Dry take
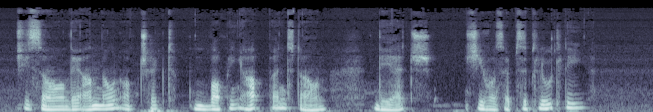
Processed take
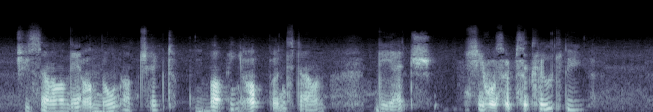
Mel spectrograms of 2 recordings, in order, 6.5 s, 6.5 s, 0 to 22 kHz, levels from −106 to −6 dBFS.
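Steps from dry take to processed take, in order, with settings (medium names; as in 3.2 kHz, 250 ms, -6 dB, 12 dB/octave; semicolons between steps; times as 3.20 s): pitch shift switched off and on +4 st, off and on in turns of 403 ms; mistuned SSB -230 Hz 430–3500 Hz; time-frequency box 4.57–5.43 s, 270–2400 Hz +11 dB; trim +4 dB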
